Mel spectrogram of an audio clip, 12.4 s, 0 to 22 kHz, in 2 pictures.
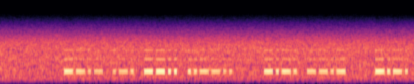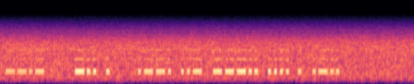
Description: Morse code, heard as a keyed tone, hand-sent with a paddle, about 27 wpm, 620 Hz, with radio static and fading. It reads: QRZ? CQ CQ DE PU8HEL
